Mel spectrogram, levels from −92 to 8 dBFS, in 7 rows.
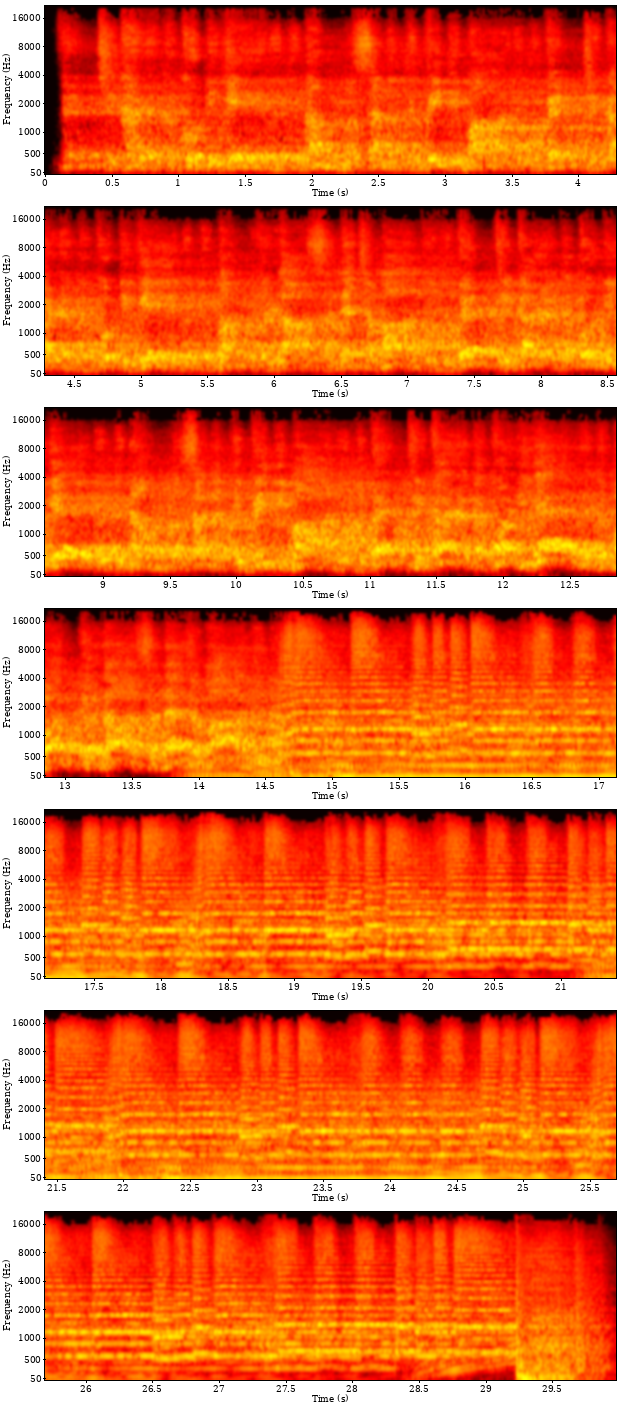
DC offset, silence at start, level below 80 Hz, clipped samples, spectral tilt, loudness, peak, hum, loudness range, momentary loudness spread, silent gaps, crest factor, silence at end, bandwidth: under 0.1%; 0.1 s; -34 dBFS; under 0.1%; -2 dB/octave; -19 LUFS; -6 dBFS; none; 4 LU; 4 LU; none; 14 dB; 0 s; over 20 kHz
